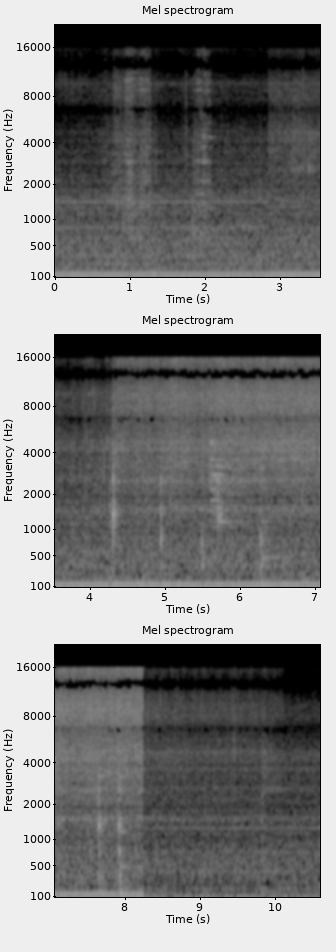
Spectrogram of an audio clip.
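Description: Diced onion sizzling in hot oil in a pot while it is stirred with a wooden spoon, which knocks against the pot several times. The sizzle stops suddenly about eight seconds in.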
